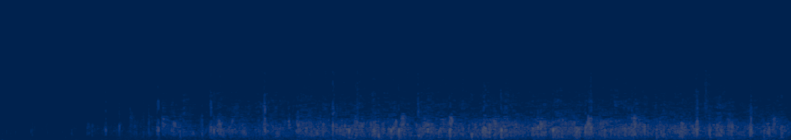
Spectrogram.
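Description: Crowd applause following a campaign speech in a Batman video game, a steady wash of clapping that swells in after a quiet start and holds at moderate loudness, heard alone.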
